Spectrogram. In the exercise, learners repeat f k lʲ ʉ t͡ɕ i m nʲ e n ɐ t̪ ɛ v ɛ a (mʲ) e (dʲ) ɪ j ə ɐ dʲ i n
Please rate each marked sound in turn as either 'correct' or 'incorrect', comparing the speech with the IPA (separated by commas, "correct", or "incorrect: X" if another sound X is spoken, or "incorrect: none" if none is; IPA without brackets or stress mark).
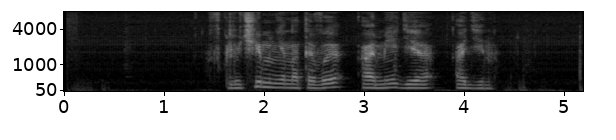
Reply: correct, correct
